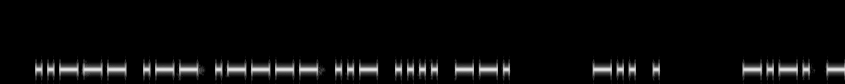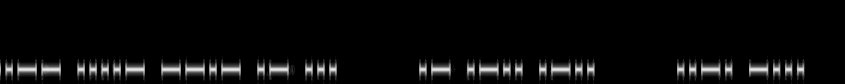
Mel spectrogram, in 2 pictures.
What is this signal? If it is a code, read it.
Morse code, heard as a keyed tone, about 20 wpm, 700 Hz. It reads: 2W1UHG DE CY4QAS ALL FB
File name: UK MASTER QSOs TRAINING / 20WPM / UK MASTER QSOs 0046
